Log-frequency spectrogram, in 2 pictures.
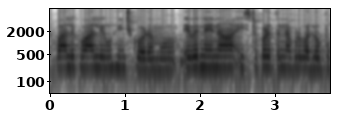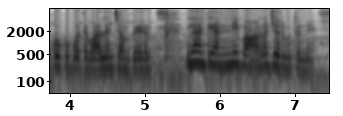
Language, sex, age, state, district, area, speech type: Telugu, female, 30-45, Telangana, Warangal, urban, spontaneous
